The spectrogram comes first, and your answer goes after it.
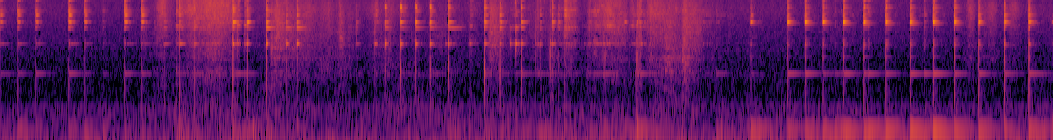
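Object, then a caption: Large glass bottle. A large green glass mineral water bottle with a paper label is held in the hands and tapped with fingernails. The taps come as a quick, uneven series of short, bright glassy clinks that die away almost at once, over a steady low hum.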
